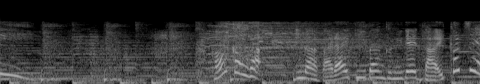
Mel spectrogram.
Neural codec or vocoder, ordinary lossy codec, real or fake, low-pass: none; none; real; none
